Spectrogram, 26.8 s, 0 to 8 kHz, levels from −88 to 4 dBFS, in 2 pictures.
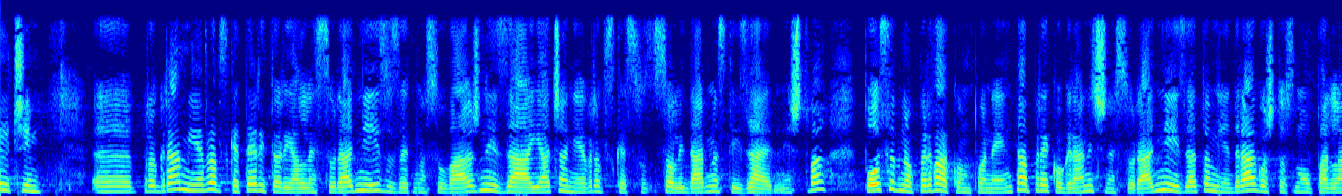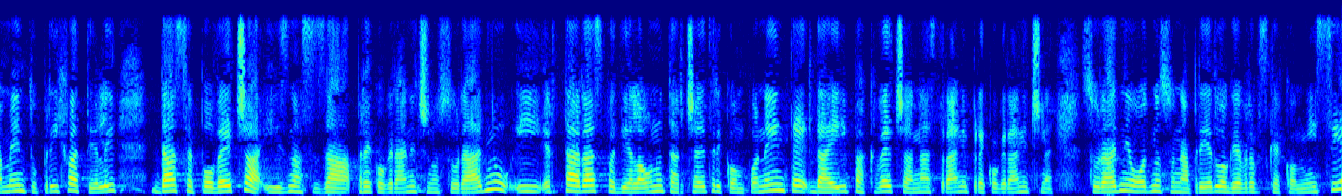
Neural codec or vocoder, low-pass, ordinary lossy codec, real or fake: none; 7.2 kHz; none; real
